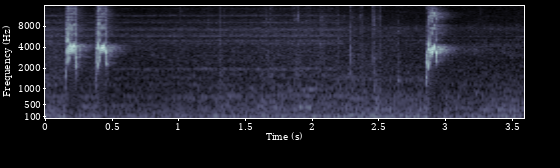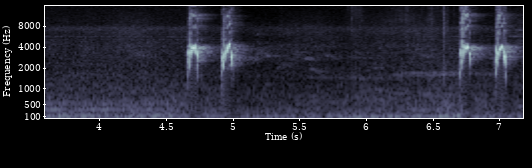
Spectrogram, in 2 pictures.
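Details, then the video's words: Red-whiskered bulbul contest song played to train birds and stimulate singing: sharp, clipped whistled notes, mostly in quick pairs, repeated roughly every two seconds over a soft hiss. "luyện giọng cho chào mào hót hay - căng lửa, chào mào hót quá phê"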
